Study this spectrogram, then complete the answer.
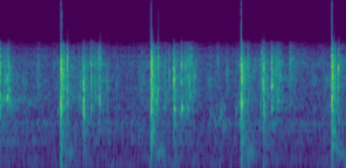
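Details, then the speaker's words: Gravity-powered ram pump built from common pipe fittings, no external power: sharp valve clacks repeating steadily about every two-thirds of a second over running water as the valve is cracked open and it starts pumping; normal operation. "Now we'll crack this valve here, and you'll hear the second valve start clicking."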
